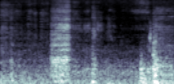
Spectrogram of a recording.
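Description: French bulldog sniffing at a wooden step, faint: one short breathy sniff a little after half a second in, and a couple of softer ones later.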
